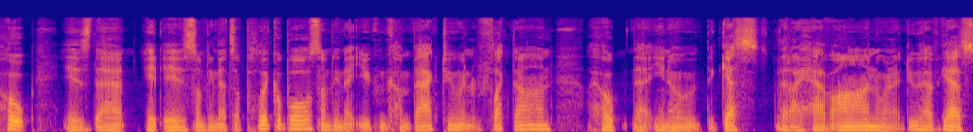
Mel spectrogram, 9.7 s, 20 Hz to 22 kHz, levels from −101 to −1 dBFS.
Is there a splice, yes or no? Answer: yes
